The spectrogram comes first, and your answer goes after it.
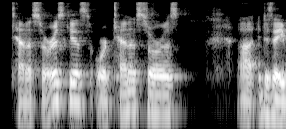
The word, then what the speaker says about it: Ctenosauriscus: It is pronounced Ctenosauriscus or Ctenosaurus.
